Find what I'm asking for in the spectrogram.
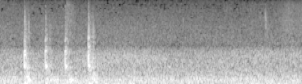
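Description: Four quick, evenly spaced knocks on a locked door ring out over a steady rumbling background noise, followed by silence from the knocking and one faint tap near the end.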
